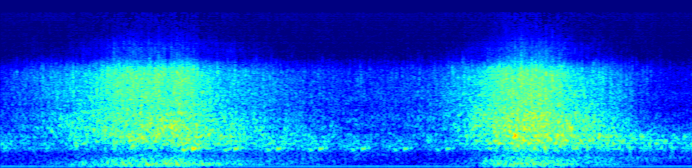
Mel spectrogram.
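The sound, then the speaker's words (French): Rushing water in a dark place with vaulted walls swells up, fades, then swells again in two slow waves of hissing, washing noise. “Un lieu noir, des murs voûtés, des bruits d'eau, cette étrange sensation sur le dos.”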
